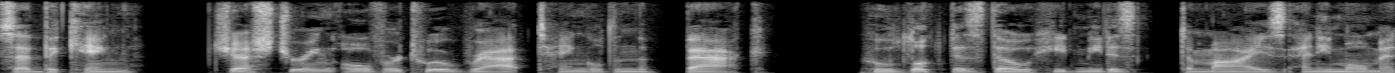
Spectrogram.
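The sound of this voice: The voice is an unforced reading voice. Little sound comes from the quiet background.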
